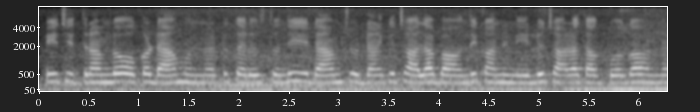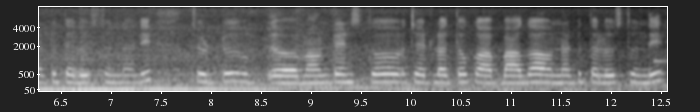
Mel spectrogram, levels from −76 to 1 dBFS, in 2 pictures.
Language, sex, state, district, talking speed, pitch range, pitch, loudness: Telugu, female, Andhra Pradesh, Chittoor, 120 wpm, 225-245 Hz, 235 Hz, -15 LUFS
